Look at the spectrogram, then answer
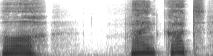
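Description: A man's voice: mid-range voice, slow pace, fairly bright tone, no echo, clean studio sound, pitched above the performer's own voice. A man voicing a scheming older woman in a wheelchair who gasps and pleads in a flustered way, in an audiobook. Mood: flustered pleading.

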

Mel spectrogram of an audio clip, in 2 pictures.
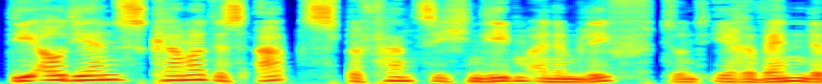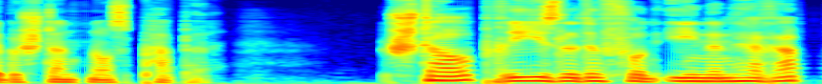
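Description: A man reading a storybook aloud as narrator, in an expressive, measured way. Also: medium pitch, no room sound. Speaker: audiobook narrator.

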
